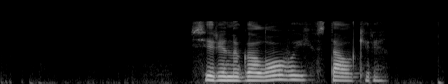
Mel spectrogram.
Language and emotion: Russian, neutral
